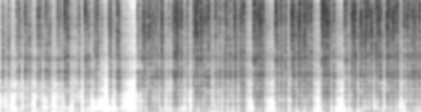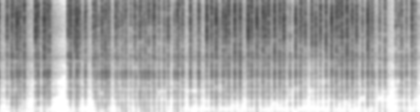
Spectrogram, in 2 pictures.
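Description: Long nails tap quickly on a large glass candle jar filled with green wax and topped with a glass lid, held in the hands. The result is a rapid, uneven patter of sharp, bright clicks that die away almost instantly, with nearly no low end and only brief pauses between bursts.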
